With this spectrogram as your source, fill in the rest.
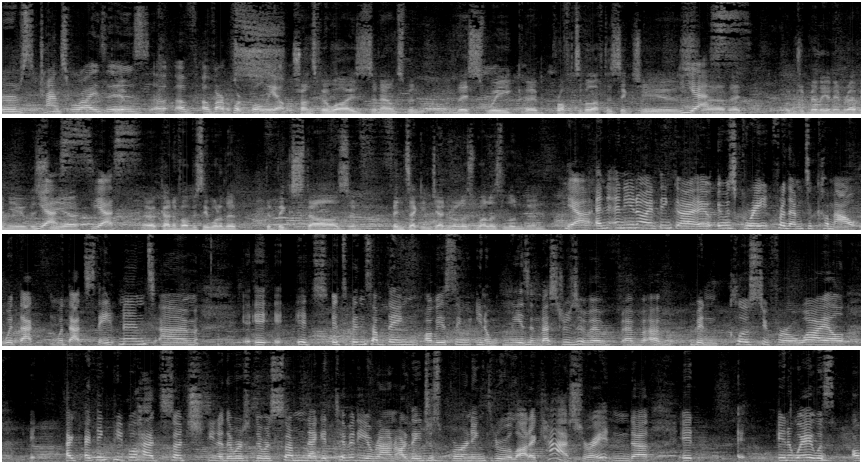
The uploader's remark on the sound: Live from TNW 2017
